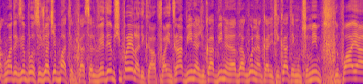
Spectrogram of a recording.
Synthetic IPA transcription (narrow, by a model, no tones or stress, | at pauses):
akumad̪eːɡze̞mpluosəʒuat͡ʃe̞bat̪ḛnʲkasəlve̞d̪e̞mʃipeje̞lad̪ikəaint̪ɾabineaʒukabinelad̪aɡo̞leamkalifikat̪ejmult̪sumimd̪upəaja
